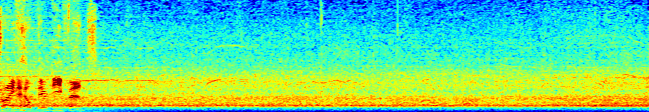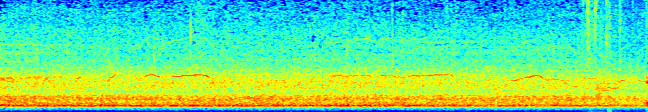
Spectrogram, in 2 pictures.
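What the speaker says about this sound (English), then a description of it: "Listen to this crowd just shaking the girders of this place, trying to help their defense." Roaring stadium crowd at a college football video game, a dense sustained wall of noise shaking the stands during a defensive play, steady and loud throughout with a commentator talking over it.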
